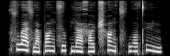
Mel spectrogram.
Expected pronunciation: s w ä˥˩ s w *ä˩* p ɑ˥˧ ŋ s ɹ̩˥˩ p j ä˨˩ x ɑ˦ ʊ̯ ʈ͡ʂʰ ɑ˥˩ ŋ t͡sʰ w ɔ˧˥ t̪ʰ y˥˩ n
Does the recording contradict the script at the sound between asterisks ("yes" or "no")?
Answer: no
